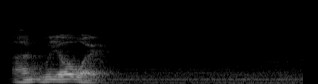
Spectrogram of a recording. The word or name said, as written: Ongweoweh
